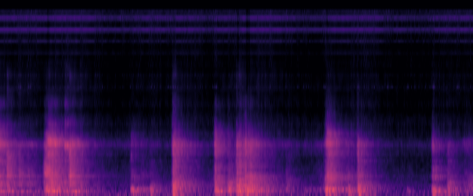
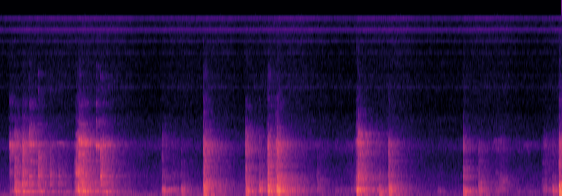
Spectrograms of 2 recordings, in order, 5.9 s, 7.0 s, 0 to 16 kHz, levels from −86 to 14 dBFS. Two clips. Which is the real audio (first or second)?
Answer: second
